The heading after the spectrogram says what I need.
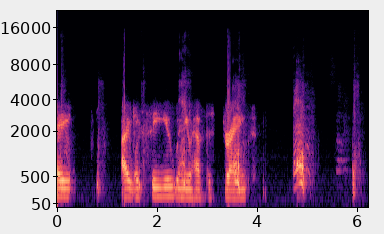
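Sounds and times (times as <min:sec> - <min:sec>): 
speech: 0:00.0 - 0:00.4, 0:01.3 - 0:04.0, 0:04.7 - 0:05.1
sneeze: 0:04.7 - 0:05.2, 0:05.9 - 0:06.2.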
